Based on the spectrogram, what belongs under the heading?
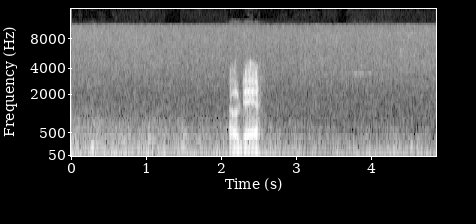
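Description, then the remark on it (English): Steady rumbling thunder and rain fill the background at a constant level, with no sharp crack, while a voice briefly exclaims partway through. “And then all of a sudden, there was an electric flash of lightning and a simultaneous roar of thunder.”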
